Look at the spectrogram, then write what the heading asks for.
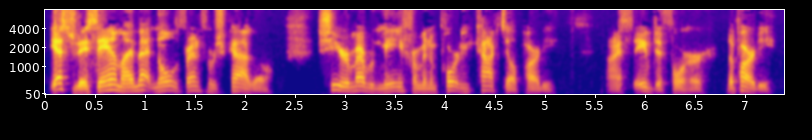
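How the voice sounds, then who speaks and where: An actor playing a cocky, boastful, theatrical private detective in a 1940s style radio comedy, pitching himself in a showy, wheedling way. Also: male voice, expressive, a little fast, a bit bright, no room sound. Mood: breezy, scheming. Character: cocky, theatrical fast-talking male private detective eager for partnership.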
